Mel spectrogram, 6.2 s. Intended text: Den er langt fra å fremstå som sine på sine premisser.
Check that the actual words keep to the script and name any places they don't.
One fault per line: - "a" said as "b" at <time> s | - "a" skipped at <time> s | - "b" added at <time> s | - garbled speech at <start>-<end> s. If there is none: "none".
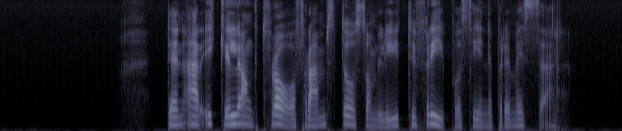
- "ikke" added at 2.1 s
- "sine" said as "lytefri" at 3.9 s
